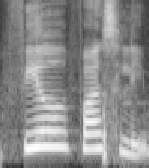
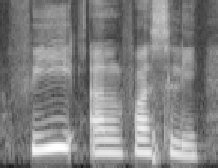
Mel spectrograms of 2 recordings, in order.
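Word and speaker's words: في الفصل: Tadi kakak bacanya disambung ya, fil fasli, bukan fi al fasli.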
